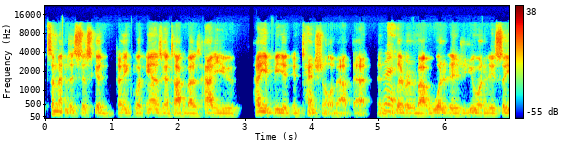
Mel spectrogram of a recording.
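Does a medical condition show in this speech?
No.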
